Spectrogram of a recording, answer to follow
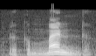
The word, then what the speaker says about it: recommend: Recommend, third syllable gains stress in the case of the word.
